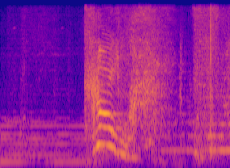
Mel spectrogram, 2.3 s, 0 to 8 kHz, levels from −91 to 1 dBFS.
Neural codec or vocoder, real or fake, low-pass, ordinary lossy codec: codec, 24 kHz, 0.9 kbps, WavTokenizer, medium music audio release; fake; 7.2 kHz; none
